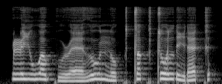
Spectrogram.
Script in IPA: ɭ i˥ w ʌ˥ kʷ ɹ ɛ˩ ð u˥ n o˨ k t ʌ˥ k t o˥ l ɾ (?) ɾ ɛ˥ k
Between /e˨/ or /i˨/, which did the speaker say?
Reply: i˨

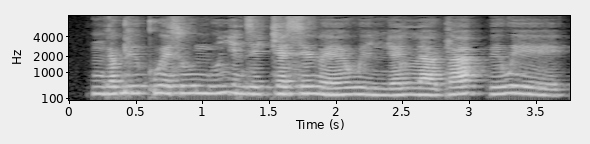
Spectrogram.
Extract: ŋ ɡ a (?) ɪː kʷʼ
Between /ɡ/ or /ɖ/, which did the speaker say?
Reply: ɖ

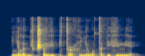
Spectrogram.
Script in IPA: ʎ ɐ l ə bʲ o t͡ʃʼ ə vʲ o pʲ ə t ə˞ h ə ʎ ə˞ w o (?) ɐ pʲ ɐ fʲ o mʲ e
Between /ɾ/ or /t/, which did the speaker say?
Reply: t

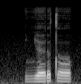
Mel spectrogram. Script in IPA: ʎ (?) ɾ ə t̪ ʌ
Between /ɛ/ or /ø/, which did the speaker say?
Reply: ɛ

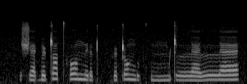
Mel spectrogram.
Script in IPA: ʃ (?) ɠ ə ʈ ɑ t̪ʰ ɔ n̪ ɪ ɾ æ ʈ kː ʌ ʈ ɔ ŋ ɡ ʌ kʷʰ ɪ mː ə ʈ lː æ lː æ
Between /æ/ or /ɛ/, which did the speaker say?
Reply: æ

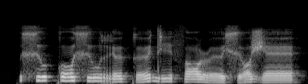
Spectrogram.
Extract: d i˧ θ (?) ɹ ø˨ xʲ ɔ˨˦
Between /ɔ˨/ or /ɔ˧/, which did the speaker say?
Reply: ɔ˧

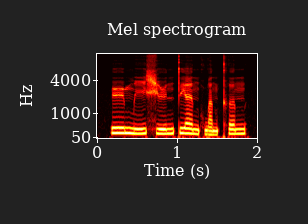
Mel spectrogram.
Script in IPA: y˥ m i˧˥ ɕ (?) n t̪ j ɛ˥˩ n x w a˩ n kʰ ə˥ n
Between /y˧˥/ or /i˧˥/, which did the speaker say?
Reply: y˧˥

